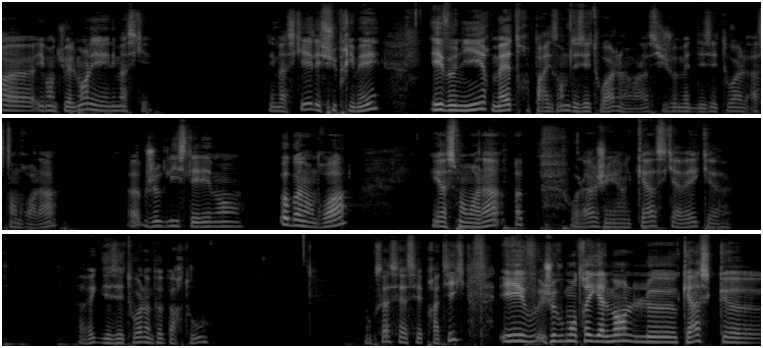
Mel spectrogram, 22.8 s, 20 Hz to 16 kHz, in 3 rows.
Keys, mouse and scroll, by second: 0.8 F2, 1.5 F1, 2.6 click, 3.6 middle click, 5.5 click, 6.5 ctrl+shift+click, 7.8 F1, 8.7-10.3 drag, 10.9 middle drag, 11.6-17.7 drag, 18.6 F1, 19.5 alt+Tab, 20.9 alt+click.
